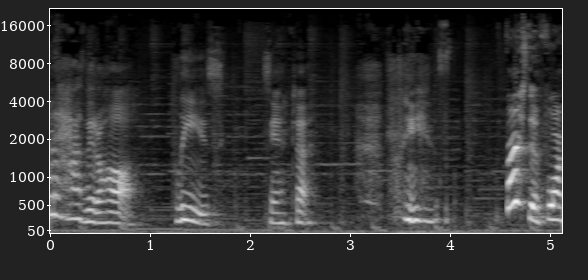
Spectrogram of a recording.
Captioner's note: giggles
